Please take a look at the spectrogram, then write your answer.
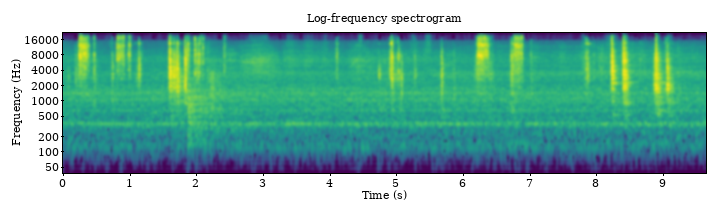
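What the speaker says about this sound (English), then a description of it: "start to tighten this bolt, and just watch that it doesn't over tighten the belt as you get that bolt tight" A bolt being tightened on the stackerhead belt of a PS160, giving scattered metallic ratcheting clicks and rubbing scrapes over a steady mechanical hum, with several brief bursts clustered near the end.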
